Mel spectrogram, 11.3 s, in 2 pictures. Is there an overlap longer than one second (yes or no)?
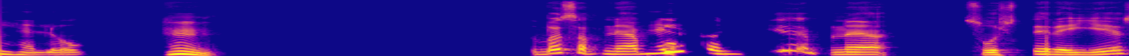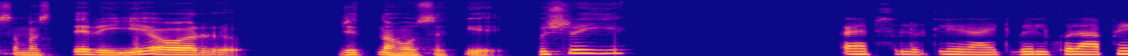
no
